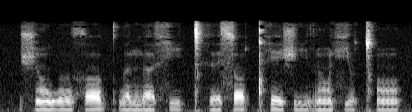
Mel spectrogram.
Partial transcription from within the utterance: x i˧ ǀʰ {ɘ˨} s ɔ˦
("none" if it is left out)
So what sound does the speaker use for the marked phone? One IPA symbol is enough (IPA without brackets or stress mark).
ɘ˨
